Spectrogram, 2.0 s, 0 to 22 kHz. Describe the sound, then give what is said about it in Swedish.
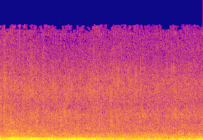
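Honeybees buzzing around five large beehives in an apiary, a steady low droning hum that holds evenly throughout with no voices. “Här är alltså en av våra bigårdar och här finns då nu 5 stora bikupor.”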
